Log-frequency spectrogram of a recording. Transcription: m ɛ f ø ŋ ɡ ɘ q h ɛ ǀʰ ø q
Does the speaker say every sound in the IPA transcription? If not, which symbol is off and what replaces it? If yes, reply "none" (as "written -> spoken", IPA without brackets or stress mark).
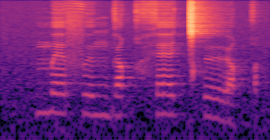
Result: ɘ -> ø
